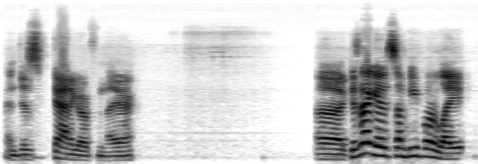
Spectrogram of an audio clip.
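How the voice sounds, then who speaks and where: A man's voice: medium pitch, sing-song, normal speed, bright, forceful tone. A man streaming a video game live, chatting casually with his viewers and reading their messages aloud as he plays. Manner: chatty, reads chat messages aloud, swears now and then. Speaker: gaming livestreamer. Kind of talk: casual live-stream chat while playing.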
